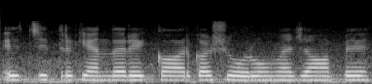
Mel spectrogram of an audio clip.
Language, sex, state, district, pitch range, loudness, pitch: Hindi, female, Chhattisgarh, Raipur, 195-200 Hz, -12 LUFS, 200 Hz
